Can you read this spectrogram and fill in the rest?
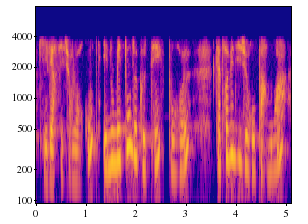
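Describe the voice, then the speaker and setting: Husky formal woman on a lo-fi line. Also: medium pitch. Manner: steady, explanatory, formal. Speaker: director of a youth training centre. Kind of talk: radio interview answer.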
